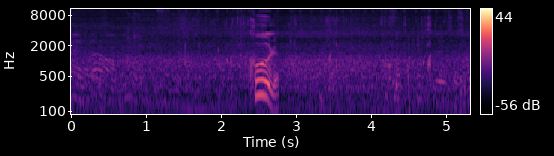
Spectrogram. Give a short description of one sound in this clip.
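Water laps gently against the side of a small boat.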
